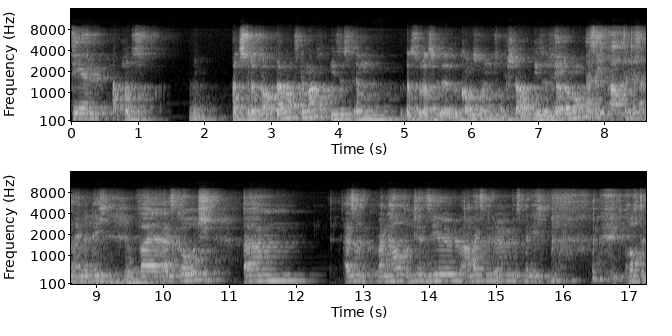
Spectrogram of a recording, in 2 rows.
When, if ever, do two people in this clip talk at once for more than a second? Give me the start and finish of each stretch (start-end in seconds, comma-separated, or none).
none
